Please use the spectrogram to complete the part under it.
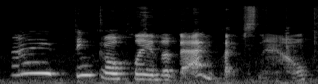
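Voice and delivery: high, slow duck voice; duck's announcement. A narrator's reading. Duck proposing bagpipes to his friends, high drawn-out announcement. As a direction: draw it out high, sliding down.

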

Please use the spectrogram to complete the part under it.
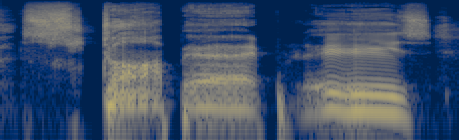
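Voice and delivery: exasperated plea. Retold or imitated. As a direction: beg them to stop, at the end of your rope. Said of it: "until I'm like".

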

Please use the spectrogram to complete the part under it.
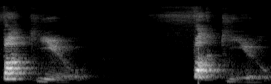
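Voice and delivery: a short angry snap, then the second one hissed under the breath; retold angry outburst. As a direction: curse at the screen in a real flash of anger. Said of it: "but I still audibly went".

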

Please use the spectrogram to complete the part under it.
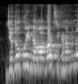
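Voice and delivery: ordinary talk, nothing marked

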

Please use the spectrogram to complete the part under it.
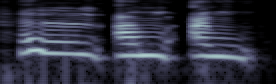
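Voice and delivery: normal talking voice

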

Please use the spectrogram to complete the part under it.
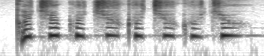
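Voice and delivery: high-pitched rhythmic chugs; high choo-choo patter; train chugging. Acted. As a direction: imitate a little train rattling past. Imitating the passing train.

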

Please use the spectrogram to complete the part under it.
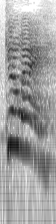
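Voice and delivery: loud, high mock shout; retold sleep outburst. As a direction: imitate someone yelling in their sleep. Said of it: "And you said".

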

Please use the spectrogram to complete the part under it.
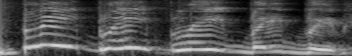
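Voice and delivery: a fed-up partner spitting out curses; cussing. Retold or imitated. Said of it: "He started cussing".

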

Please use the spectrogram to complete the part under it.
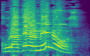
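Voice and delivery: loud, slow insistent command; urgent shout. Real, not acted. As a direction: yell it at your teammate. Urging teammate to heal.

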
